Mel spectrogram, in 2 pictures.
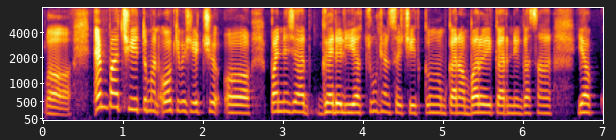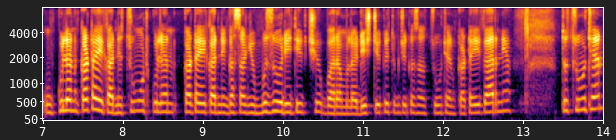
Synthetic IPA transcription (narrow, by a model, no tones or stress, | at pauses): ɐːempat̪̚t͡ʃʰit̪umɐnʔoːkibʲeʃnʲiʈ̚t͡ʃʰipɐnʲːɐs̬jaːt̪ɡɐlʲelijat͡sũːʈʰjensɐt͡ʃʰiːt̪kɐːmkɐɾaːnbɐɾəːjikɐɾniɡɐsʰaːnjakulʲɐnkɐʈɐikɐɾnʲit͡sũːʈʰʲkulʲenkɐʈɐːikɐɾnʲiɡɐsaːnd͡ʒimuzoːɾit̪̬ik̚t͡ʃʰibɐɾɐmɐlaɖiʃʈikit̪umt͡ʃʰiɡɐs̬ʰãːnt͡sũːʈʰʲenkɐʈɐːikɐɾnit̪ɨt͡sũːʈʰen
